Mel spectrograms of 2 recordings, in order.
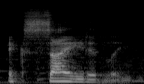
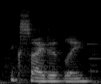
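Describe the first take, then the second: First: The word is said with strong, drawn-out emphasis. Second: The word is said plainly, without extra emphasis. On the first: "Focus excitedly" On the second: "Normal excitedly"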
